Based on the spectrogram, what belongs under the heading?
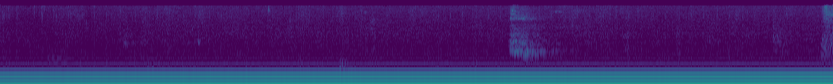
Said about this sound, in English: I love to hear the rustling pages, amen? If you use if your cell phone or your laptop, whatever has the Bible on it, make sure you get the sound that comes out like pages turning, okay? Or make the sound.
